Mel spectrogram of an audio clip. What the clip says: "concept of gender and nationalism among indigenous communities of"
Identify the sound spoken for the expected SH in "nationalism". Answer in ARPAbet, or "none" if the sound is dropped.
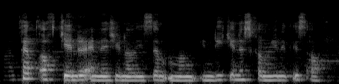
none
